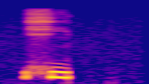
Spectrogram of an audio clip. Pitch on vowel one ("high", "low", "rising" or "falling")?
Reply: low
